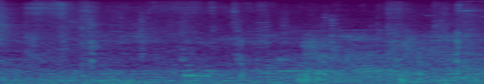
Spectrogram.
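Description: Giant panda chewing bamboo, with scattered sharp crunching cracks, over the background talk of onlookers.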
